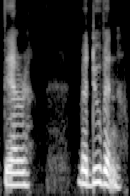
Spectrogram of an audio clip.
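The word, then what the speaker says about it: der Weduwen: by andrew pedigree and arthur der vediven der veduven i'm doing the german pronunciation of w right with the v sound that you've been i hope that's right this is put out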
